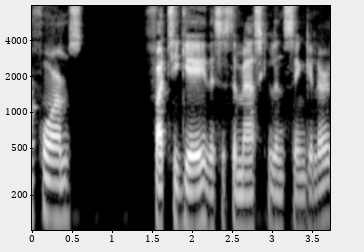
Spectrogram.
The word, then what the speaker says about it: fatiguée: The pronunciation is the same, fatigué, fatigué. However, for the feminine singular, I have to add an e to indicate the feminine singular form.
